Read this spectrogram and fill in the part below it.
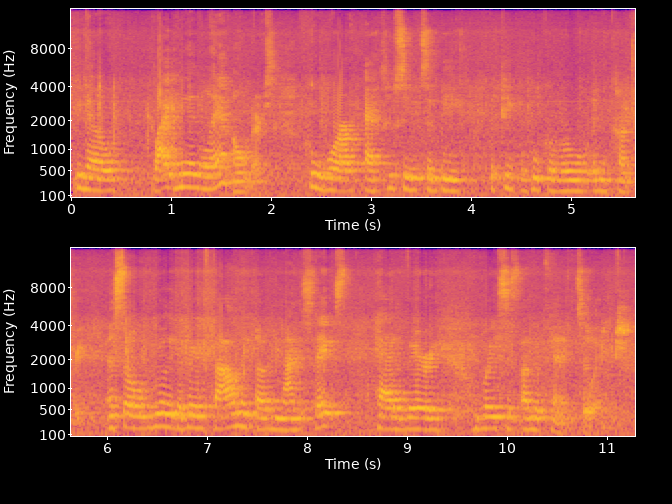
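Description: Low-voiced woman, 40s, soft-spoken guest lecturer; distant camera, very roomy echo. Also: fairly even intonation, normal speed. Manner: soft-spoken, frequent ums, conversational. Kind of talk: academic talk with slides. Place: large seminar room with audience. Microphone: far camera, no visible mic. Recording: echoey room, noisy background.

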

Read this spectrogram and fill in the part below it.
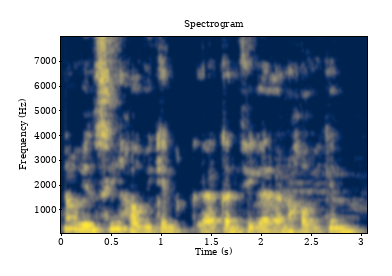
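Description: Mellow-voiced man explaining a software demo. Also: fairly high pitch, expressive, moderate pace, highs cut off, a little hiss or hum. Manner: explanatory, step by step, with fillers. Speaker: tutorial presenter. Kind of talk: screen-share software tutorial.

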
